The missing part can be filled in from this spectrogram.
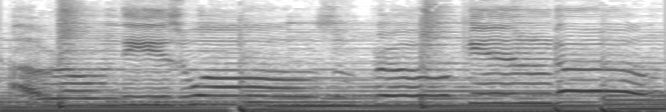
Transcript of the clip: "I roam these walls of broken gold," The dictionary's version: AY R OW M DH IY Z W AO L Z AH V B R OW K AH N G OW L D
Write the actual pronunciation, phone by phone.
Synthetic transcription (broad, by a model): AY R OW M DH IY Z W AO L Z AH V B R OW K AH N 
